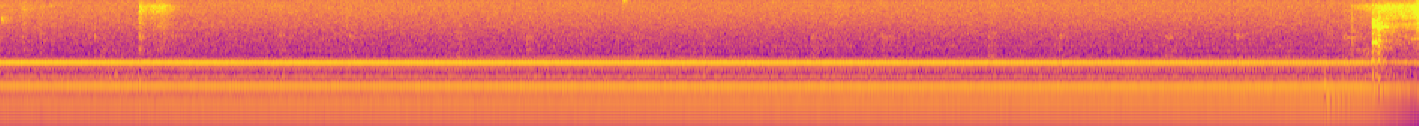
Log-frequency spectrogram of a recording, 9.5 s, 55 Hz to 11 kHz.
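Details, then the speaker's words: Aka Electric 2x250 W lamp fixture, refurbished, ballasts uncompensated with capacitors disconnected (about 650 W draw): after successful striking, steady low mains hum, smooth unchanging purr, no buzzing or rattling; ballasts healthy. "Voilà, donc l'amorçage s'est effectué avec succès. On entend les ballasts."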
